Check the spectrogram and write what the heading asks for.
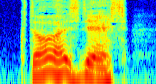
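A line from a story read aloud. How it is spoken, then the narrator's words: Old man's trembling voice. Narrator (Russian): дрожащим голосом спросил старик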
